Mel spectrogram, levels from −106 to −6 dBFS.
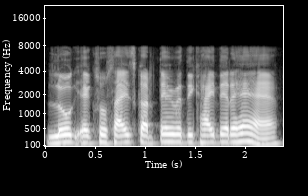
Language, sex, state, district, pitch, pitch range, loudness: Hindi, male, Jharkhand, Garhwa, 160 Hz, 150-170 Hz, -11 LUFS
